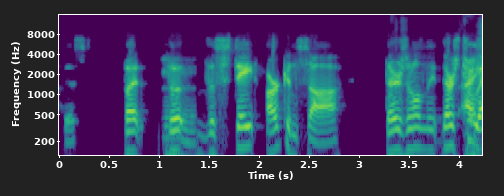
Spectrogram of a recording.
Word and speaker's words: Arkansas: But what happens to that S? Cuz you don't say Arkansas.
